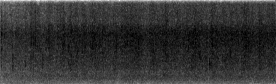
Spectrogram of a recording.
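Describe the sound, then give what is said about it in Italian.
Water rushes steadily through a water mill, a dense, even hiss and splash that stays constant and fairly loud throughout, with no voices. “In questo mulino d'acqua incontriamo il cuoco Sergio Barzetti per parlare della polenta che tanto piace a Bergomi”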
